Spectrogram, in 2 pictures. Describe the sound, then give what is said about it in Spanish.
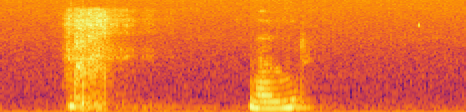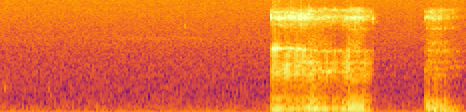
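Rough throat clearing from a man whose voice is hoarse from asthma, heard during a Skype call. There are four short, raspy, voiced bursts separated by quiet pauses. “No, es que siempre tengo carraspera por el hecho de ser asmático, aunque no sé si tengo asma.”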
